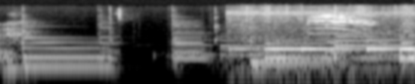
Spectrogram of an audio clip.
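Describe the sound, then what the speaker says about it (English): A kitten meows several times in high, drawn-out cries, close and fairly quiet, with brief pauses between calls. "So what, these are kittens hanging out with dogs?"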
